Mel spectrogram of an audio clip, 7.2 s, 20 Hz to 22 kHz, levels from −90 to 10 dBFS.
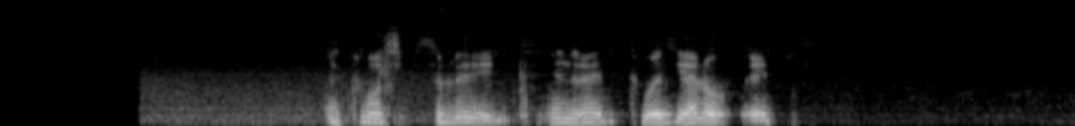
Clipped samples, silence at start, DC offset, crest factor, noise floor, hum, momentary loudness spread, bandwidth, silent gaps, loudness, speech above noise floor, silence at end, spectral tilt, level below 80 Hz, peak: under 0.1%; 2.15 s; under 0.1%; 20 dB; -72 dBFS; none; 12 LU; 6.2 kHz; none; -22 LUFS; 51 dB; 2.05 s; -10 dB/octave; -68 dBFS; -4 dBFS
